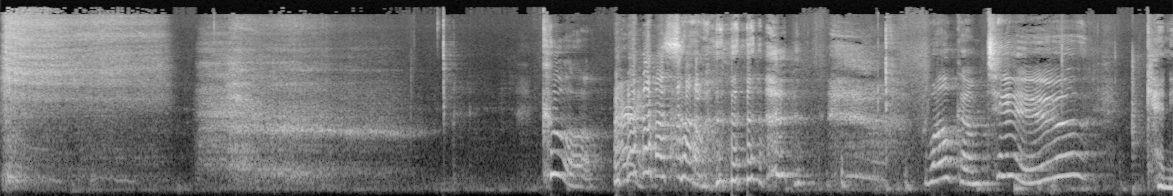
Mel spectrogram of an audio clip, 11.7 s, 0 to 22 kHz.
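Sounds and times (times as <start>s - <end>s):
deep breath in: 0.0s - 4.4s, 8.3s - 9.1s
speech: 5.7s - 8.6s, 9.3s - 10.9s, 11.6s - 11.7s
laughter: 6.2s - 9.0s.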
